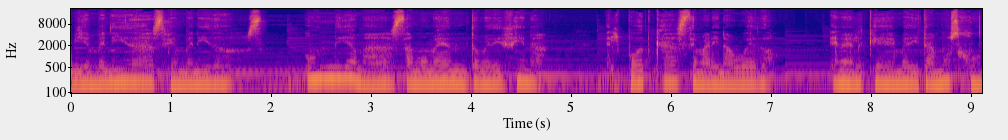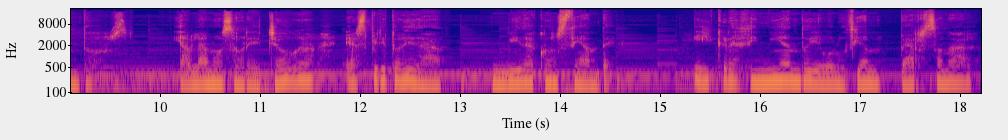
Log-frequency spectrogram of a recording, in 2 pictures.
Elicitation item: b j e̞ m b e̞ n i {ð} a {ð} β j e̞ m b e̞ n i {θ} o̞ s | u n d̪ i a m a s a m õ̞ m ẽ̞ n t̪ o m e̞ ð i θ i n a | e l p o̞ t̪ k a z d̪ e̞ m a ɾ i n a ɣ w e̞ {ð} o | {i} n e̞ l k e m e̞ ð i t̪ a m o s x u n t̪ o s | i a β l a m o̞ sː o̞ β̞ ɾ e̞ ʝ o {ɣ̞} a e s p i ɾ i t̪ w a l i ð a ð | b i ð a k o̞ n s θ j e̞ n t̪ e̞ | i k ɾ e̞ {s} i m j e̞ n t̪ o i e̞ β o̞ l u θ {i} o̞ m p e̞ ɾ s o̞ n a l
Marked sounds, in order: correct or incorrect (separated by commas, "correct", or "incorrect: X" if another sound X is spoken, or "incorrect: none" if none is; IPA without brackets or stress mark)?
correct, incorrect: z, incorrect: ð, correct, incorrect: e, correct, incorrect: θ, incorrect: j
